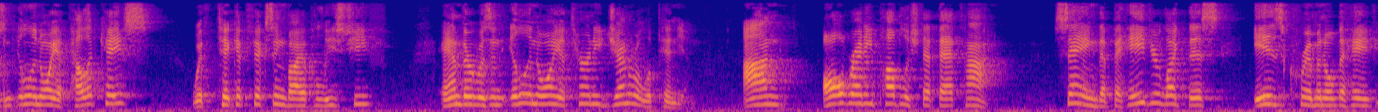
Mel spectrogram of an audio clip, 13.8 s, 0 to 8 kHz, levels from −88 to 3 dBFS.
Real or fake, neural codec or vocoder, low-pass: fake; vocoder, 22.05 kHz, 80 mel bands, WaveNeXt; 7.2 kHz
